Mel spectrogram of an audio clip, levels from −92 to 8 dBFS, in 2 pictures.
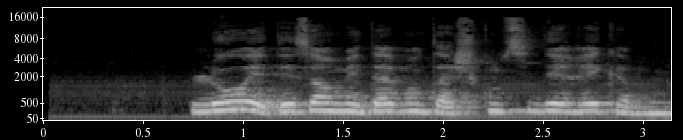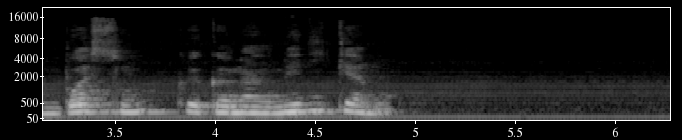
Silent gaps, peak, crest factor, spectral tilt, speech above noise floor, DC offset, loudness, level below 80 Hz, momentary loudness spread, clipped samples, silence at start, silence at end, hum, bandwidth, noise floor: none; -10 dBFS; 16 dB; -8 dB/octave; 36 dB; under 0.1%; -27 LUFS; -68 dBFS; 11 LU; under 0.1%; 0.75 s; 1.4 s; none; 15 kHz; -61 dBFS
